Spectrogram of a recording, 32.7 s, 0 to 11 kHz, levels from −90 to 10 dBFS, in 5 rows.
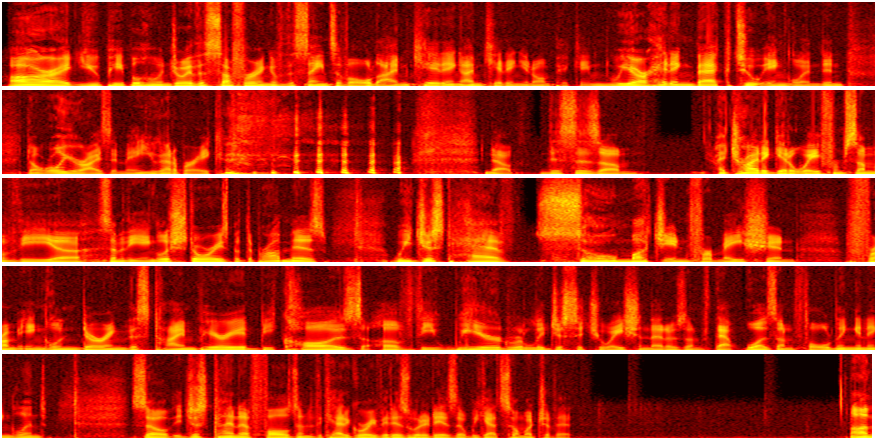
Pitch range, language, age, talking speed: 115-145 Hz, English, 30-49, 195 wpm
